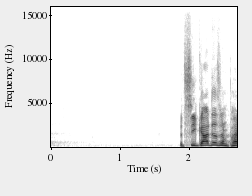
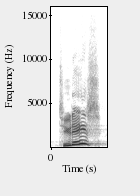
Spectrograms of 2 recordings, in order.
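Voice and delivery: high, disbelieving "two days"; incredulous question; 11 semitones higher than usual. Real, not acted. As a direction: scoff at the guess. Joking guess questioned incredulously.

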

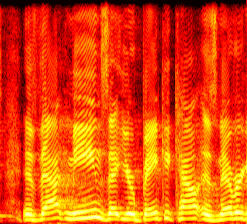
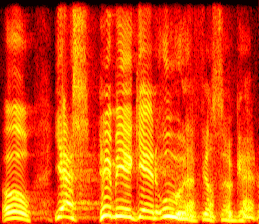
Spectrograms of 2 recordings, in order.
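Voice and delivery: hammed-up relish, lightly higher; a hint of a gleeful masochist asking for more; preacher mocking a misreading of Peter with fake pleasure; mock sadomasochist; 5 semitones higher, 3 dB louder than usual. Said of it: "as if Peter was saying".

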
